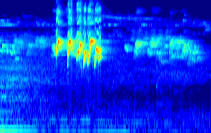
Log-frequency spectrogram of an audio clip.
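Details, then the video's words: Wild Vietnamese red-whiskered bulbul singing, played to train young caged birds: a loud burst of quick chirpy, warbled notes lasting about a second, between softer rambling warbles and a steady high electronic whine. "ลูกนกกรงหัวจุกเวียดนามป่า ใว้เปิดฝึกหัดลูกนกฟังแล้วคึกคัก"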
